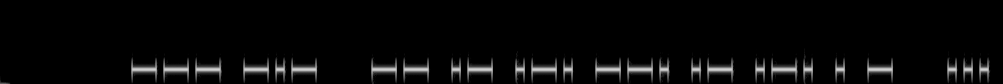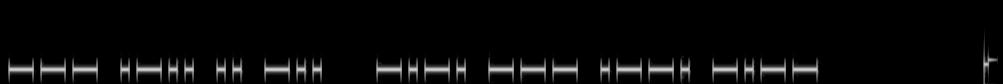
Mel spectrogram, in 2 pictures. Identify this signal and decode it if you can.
Morse code, heard as a keyed tone, about 15 wpm, 700 Hz. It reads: OK MARGARET SOLID COPY
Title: Practice QSO - Exchange 3 - More Info - 15wpm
